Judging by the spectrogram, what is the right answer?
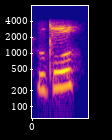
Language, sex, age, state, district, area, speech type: Hindi, female, 45-60, Madhya Pradesh, Bhopal, urban, conversation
